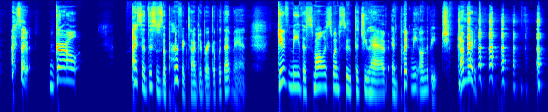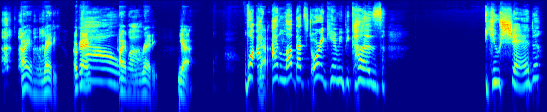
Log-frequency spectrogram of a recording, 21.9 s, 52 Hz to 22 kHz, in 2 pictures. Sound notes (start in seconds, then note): 9.2 laughs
